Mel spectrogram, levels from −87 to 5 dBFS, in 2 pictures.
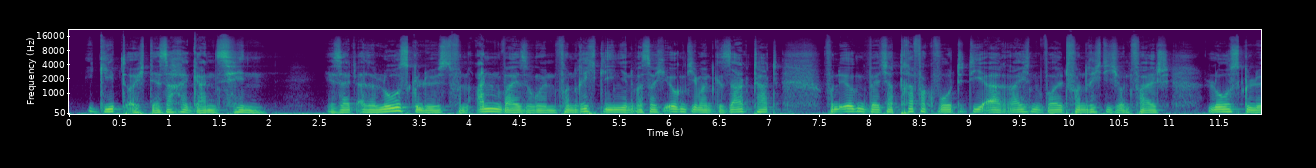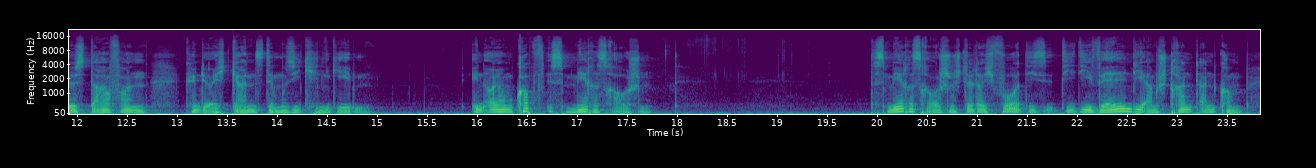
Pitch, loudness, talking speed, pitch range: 100 Hz, -22 LUFS, 145 wpm, 90-110 Hz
